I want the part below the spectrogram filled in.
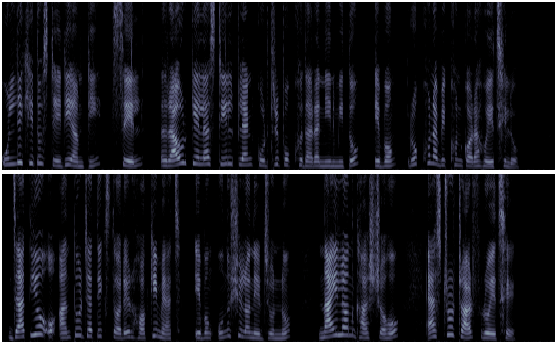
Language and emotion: Bengali, neutral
